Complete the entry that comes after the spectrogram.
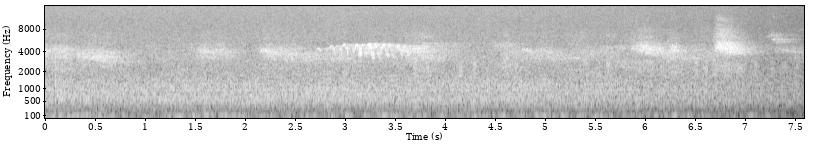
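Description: Outdoor ambience: a steady background hiss with a low hum, and faint bird calls scattered through it, including a short trill about three seconds in and a louder call near the end.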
